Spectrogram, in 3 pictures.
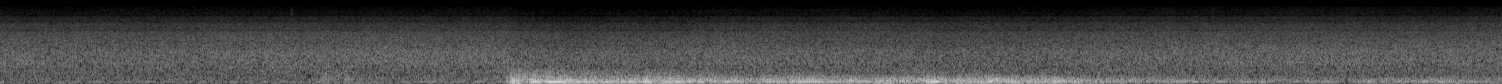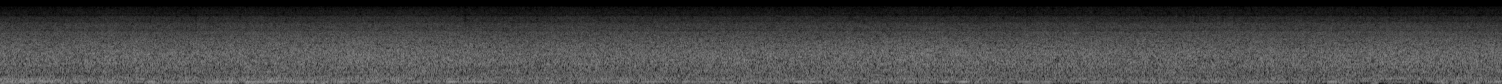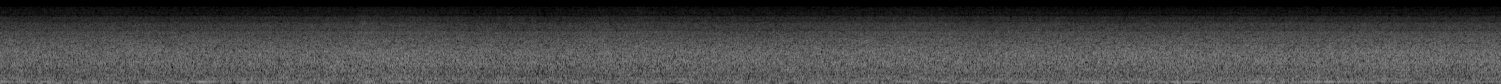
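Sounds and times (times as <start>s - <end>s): heavy rain hiss: 0.0s - 45.0s
low thunder rumble: 5.1s - 12.3s.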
